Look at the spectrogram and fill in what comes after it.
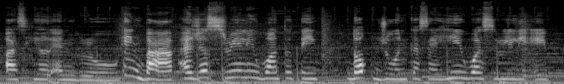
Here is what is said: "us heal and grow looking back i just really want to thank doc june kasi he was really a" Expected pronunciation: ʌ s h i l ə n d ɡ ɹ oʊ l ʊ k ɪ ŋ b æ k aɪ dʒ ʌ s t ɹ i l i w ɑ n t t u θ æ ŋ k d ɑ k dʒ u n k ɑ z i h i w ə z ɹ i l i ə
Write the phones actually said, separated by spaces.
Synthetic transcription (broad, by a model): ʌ s h i l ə n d ɡ ɹ oʊ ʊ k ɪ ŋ b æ k aɪ dʒ ʌ s t ɹ i l i w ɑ n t t u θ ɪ ŋ k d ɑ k dʒ u n k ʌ s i h i w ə s ɹ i l i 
